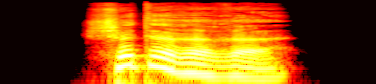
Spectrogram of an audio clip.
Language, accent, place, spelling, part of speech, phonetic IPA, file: German, Germany, Berlin, schütterere, adjective, [ˈʃʏtəʁəʁə], De-schütterere.ogg
- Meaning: inflection of schütter: 1. strong/mixed nominative/accusative feminine singular comparative degree 2. strong nominative/accusative plural comparative degree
